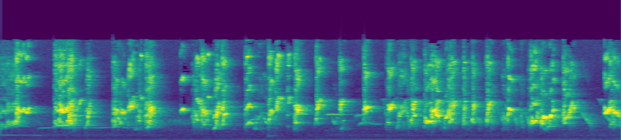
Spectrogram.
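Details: Lovebird in Bukittinggi, West Sumatra, a single fighter-type bird singing in the gacor orkestra style: dense, harsh chattering bursts of high twittering notes, nearly continuous with short gaps.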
